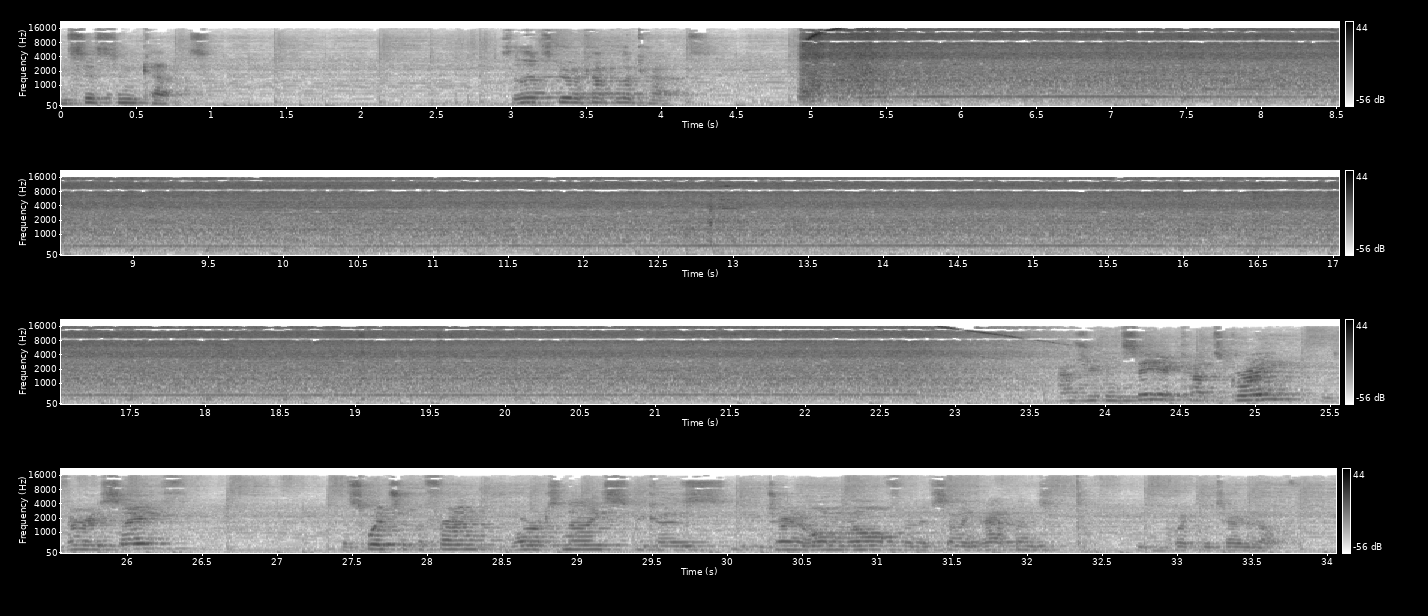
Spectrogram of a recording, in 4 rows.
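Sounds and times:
bandsaw cutting metal: 0:04.9 - 0:23.9.

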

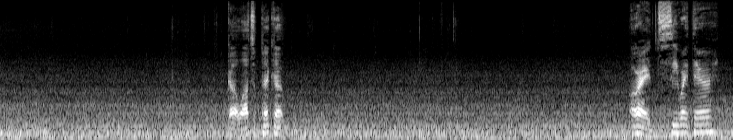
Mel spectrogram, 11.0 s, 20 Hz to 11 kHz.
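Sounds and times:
car cabin road noise: 0:00.0 - 0:11.0.

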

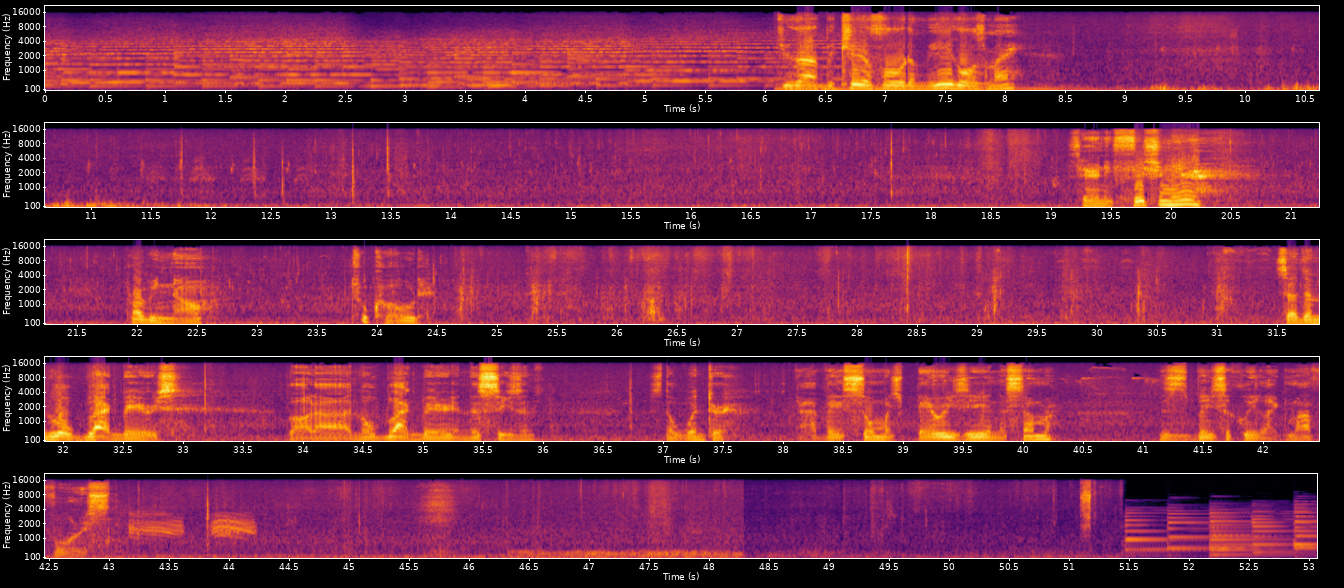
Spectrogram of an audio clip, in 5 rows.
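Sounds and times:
piano notes: 0:00.0 - 0:09.0, 0:51.4 - 0:53.0
outdoor background noise: 0:06.1 - 0:51.5
footsteps crunching dry leaves: 0:24.6 - 0:31.5.

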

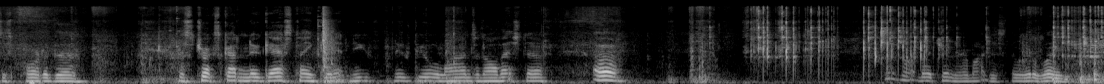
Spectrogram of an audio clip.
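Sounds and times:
spray cans clinking together: 0:06.9 - 0:11.0.

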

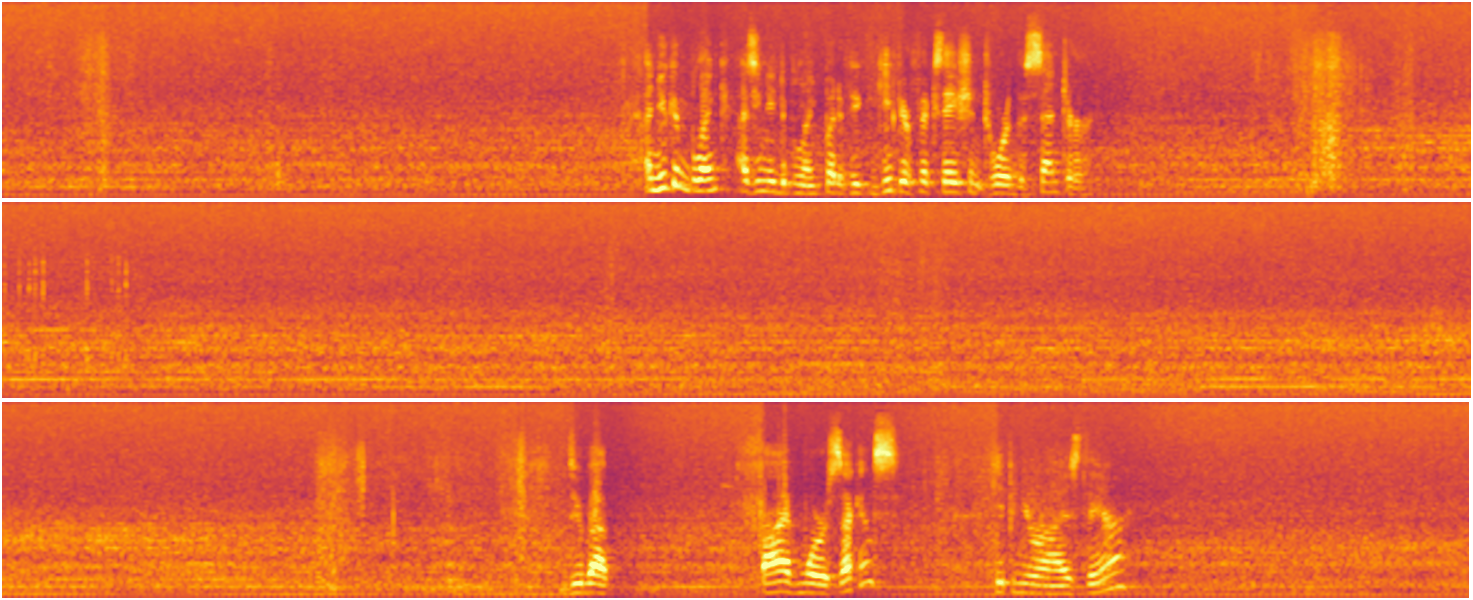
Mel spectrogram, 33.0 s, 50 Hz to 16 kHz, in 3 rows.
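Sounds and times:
mechanical room hum: 0:00.0 - 0:33.0.

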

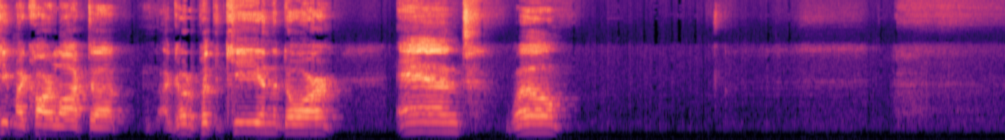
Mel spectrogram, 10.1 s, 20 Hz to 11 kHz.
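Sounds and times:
man breathing through nose: 0:03.4 - 0:03.9, 0:07.4 - 0:10.0.

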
